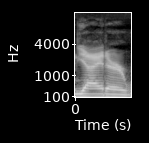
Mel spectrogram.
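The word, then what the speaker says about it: Yeutter: And it's Clayton Yeider rhymes with fighter.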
